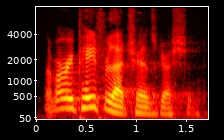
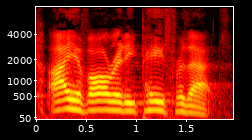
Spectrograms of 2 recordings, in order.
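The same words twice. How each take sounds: First: Quick restatement. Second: Raised and louder, pressing each word; I stressed, firm and raised; firm assurance. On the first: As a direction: rush the reassurance through. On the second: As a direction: insist it is already paid. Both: Retold or imitated. Christ pleading before the Father.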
